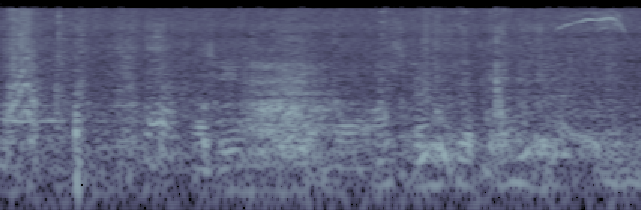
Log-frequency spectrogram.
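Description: Faint crinkling and rustling of thin plastic as macaques pick at it and chew on it, with a few small clicks. A short high chirp comes near the end.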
